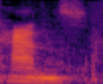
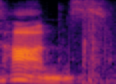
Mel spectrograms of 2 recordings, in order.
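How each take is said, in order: First: The name is said like English 'hands'. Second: The name is said with a German accent. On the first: "Whereas we'd say hands" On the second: "If you just say it in an accent"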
